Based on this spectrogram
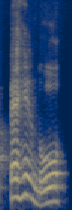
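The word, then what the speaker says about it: Philippe Perrenoud: é muito conhecido e em português o pessoal costuma falar Perrenot para o nome dele, mas eu estou falando aqui a pronúncia, né, Perrenot, que é o nome em francês dele, né?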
